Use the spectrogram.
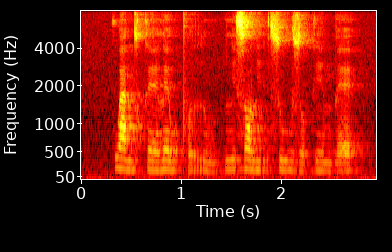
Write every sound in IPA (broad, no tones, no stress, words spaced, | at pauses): kwando kɛːlɛ wʊpʼoru | lisɔlir suː zokeː mbɛ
